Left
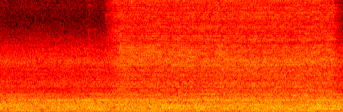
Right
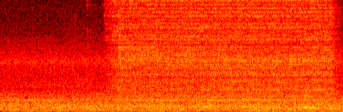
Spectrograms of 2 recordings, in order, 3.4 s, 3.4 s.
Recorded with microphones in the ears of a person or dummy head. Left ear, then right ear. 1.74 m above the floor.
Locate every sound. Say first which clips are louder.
0.9 s a running tap: left 2 dB; 25° right (ahead or behind), 4 m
